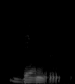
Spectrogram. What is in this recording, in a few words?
"ben" Biak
